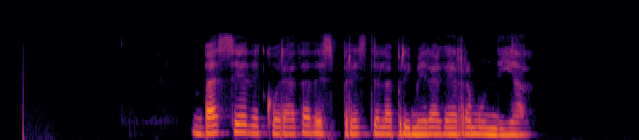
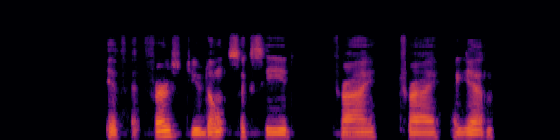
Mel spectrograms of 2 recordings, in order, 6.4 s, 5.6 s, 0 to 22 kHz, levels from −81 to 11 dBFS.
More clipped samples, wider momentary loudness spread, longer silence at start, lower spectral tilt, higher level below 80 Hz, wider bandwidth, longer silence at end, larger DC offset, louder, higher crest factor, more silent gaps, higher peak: neither; about the same, 6 LU vs 8 LU; first, 1.95 s vs 1.05 s; first, -7 dB/octave vs -5.5 dB/octave; first, -60 dBFS vs -68 dBFS; about the same, 8 kHz vs 8 kHz; first, 1.1 s vs 0.65 s; neither; about the same, -23 LUFS vs -25 LUFS; about the same, 20 dB vs 22 dB; second, none vs 3.02-3.31 s, 3.82-3.99 s; about the same, -6 dBFS vs -4 dBFS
